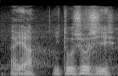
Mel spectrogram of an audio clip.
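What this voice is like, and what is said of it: Deeper, manly-sounding voice. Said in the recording (Chinese): “可能就是要用比较 man 的声音说”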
